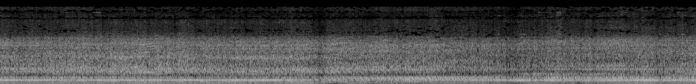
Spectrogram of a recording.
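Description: Ace 450 tractor's diesel engine running steadily at about 2100 rpm under heavy load, driving a Shaktiman rotavator whose blades churn hard, uncultivated ground.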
